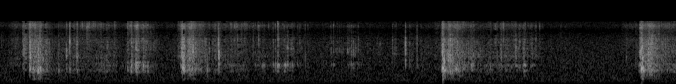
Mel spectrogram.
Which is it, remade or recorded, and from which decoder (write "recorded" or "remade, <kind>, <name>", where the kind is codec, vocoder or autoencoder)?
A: recorded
